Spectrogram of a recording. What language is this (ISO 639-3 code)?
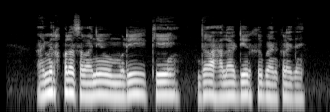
pus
